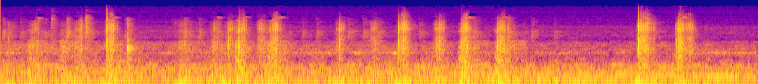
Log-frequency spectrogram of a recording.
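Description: Tram running on its rails: a steady low rumble with a string of irregular sharp clicks and knocks from the wheels on the track, the loudest two close together past the middle.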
